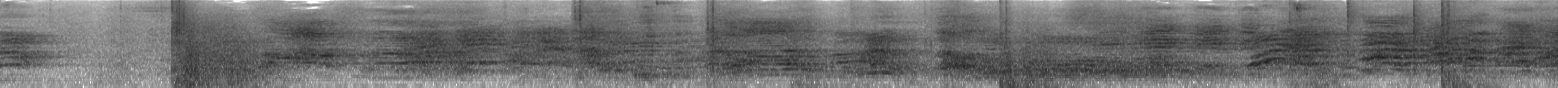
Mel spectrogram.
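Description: Bodies slam heavily onto a wrestling ring mat with loud thuds.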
